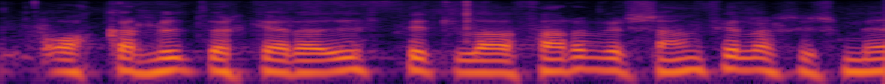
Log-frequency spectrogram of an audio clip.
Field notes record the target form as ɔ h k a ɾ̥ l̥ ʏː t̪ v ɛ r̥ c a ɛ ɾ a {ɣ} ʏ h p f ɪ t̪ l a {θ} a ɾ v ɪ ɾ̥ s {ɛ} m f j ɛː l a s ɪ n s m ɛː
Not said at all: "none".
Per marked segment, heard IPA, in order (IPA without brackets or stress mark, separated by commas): ð, θ, a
